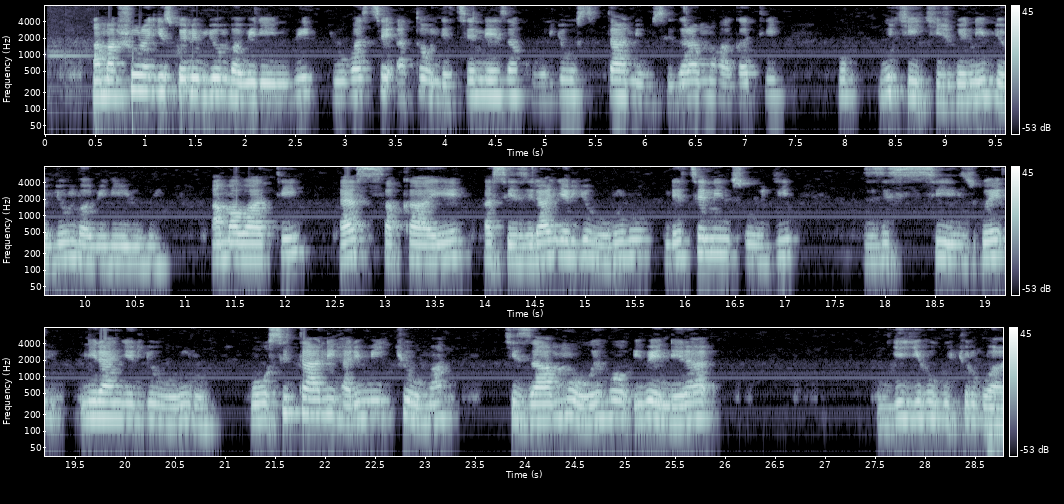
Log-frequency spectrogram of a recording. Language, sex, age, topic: Kinyarwanda, female, 36-49, education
